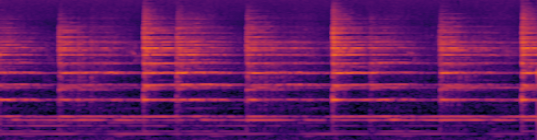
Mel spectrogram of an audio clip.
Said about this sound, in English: One thing I love about these bells is, again, the Doppler effect, as we've talked in a previous episode, the bell is swinging. And that's a unique quality compared to churches in North America that use digital recordings of bells.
